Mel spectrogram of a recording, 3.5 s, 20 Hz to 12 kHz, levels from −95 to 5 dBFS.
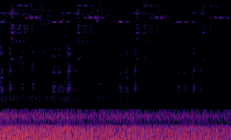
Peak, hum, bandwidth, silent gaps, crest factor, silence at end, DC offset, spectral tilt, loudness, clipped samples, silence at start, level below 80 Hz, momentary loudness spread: -34 dBFS; none; 11.5 kHz; none; 14 dB; 0 s; under 0.1%; -8 dB/octave; -51 LUFS; under 0.1%; 0 s; -54 dBFS; 6 LU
